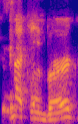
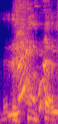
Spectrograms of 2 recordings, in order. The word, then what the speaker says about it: Meckemburg: Meckemburg. Meckemburg, yes. Just the normal way to pronounce that, Marquesa.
